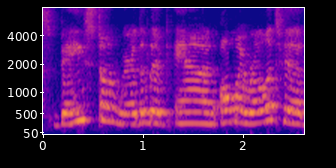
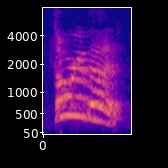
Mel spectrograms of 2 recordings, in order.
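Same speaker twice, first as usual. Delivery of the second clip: the same words again, pitched much higher and teasing; higher playful repeat; 7 semitones higher, much faster than usual. Real, not acted. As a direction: bounce it back up lightly. Reassuring the listeners twice.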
